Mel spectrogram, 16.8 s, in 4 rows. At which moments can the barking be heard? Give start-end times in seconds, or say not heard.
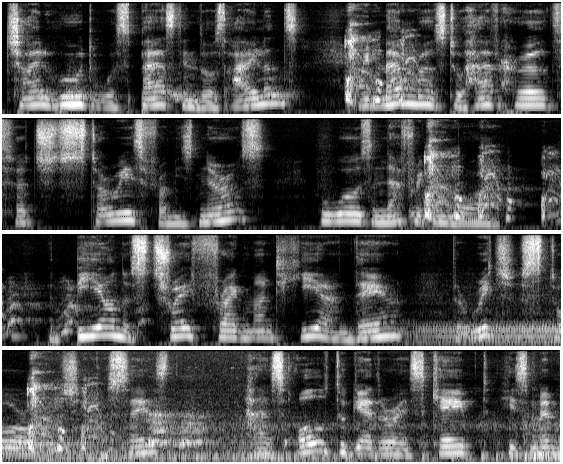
0.5-2.2, 6.5-9.5, 12.8-14.5.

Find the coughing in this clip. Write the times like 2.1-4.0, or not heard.
2.5-3.2, 7.3-8.6, 12.8-13.4.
